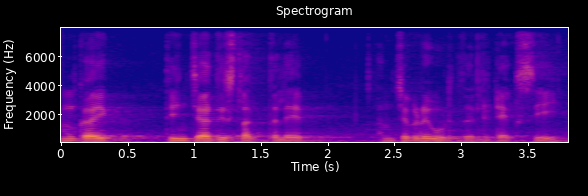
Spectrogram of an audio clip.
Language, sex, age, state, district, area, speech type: Goan Konkani, male, 60+, Goa, Bardez, rural, spontaneous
